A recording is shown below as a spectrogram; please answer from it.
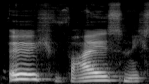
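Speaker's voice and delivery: put-on a touch of a shrugging boy; hesitant boy. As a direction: drag it out doubtfully. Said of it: "sagte er".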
